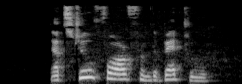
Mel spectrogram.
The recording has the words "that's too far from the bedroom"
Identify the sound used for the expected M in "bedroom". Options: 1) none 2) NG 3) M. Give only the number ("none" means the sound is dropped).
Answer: 1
